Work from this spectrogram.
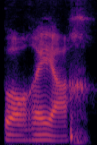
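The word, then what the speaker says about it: בּוֹרֵחַ: So what we're going to do is we're going to just throw in what is called the furtive patach, and that's pronounced before the chet actually. So it becomes boreach, notea, rakia, ruach.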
